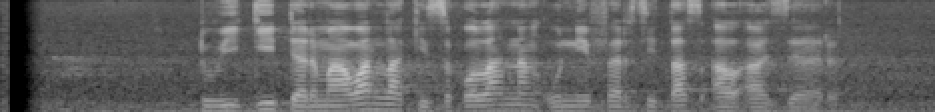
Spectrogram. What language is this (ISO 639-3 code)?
jav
